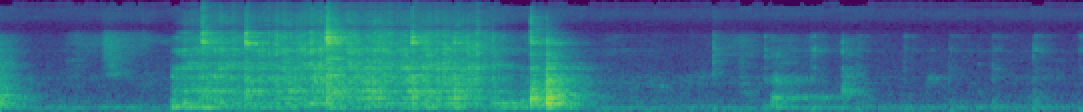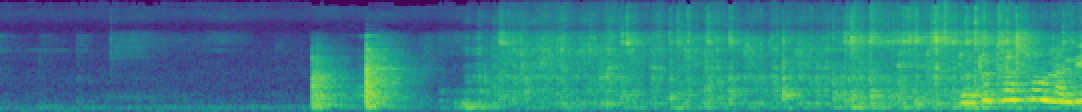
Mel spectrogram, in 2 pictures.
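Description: A utensil scrapes and clinks around a bowl while a fruit tart filling with cornstarch is stirred, two close bursts of mixing separated by a near-silent pause.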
